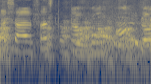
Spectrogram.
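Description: Young children's voices chattering and playing, with a short high-pitched squeal about a quarter second in.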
